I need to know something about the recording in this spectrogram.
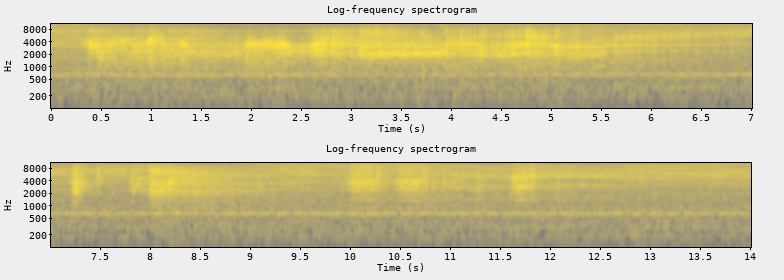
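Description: Steady hum of running endoscopy equipment with a constant whine. Bursts of hissing come and go, the longest lasting the first five seconds or so.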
